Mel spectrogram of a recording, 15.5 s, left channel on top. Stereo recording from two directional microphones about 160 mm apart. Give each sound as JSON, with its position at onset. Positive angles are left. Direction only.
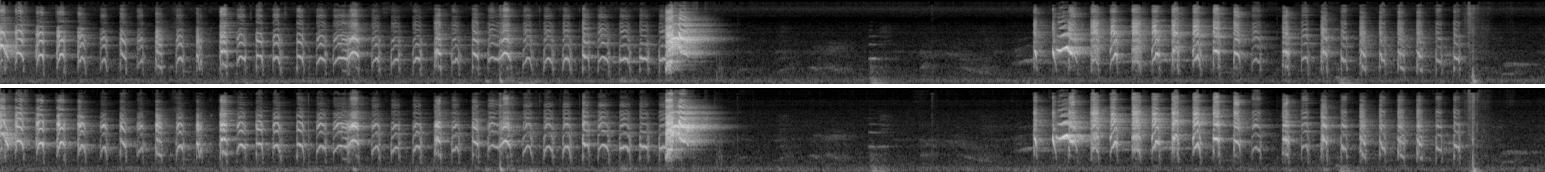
{"t": 0.0, "sound": "a sound", "side_deg": 10}
{"t": 6.2, "sound": "squeak", "side_deg": 10}
{"t": 6.6, "sound": "squeak", "side_deg": -20}
{"t": 10.2, "sound": "squeak", "side_deg": 5}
